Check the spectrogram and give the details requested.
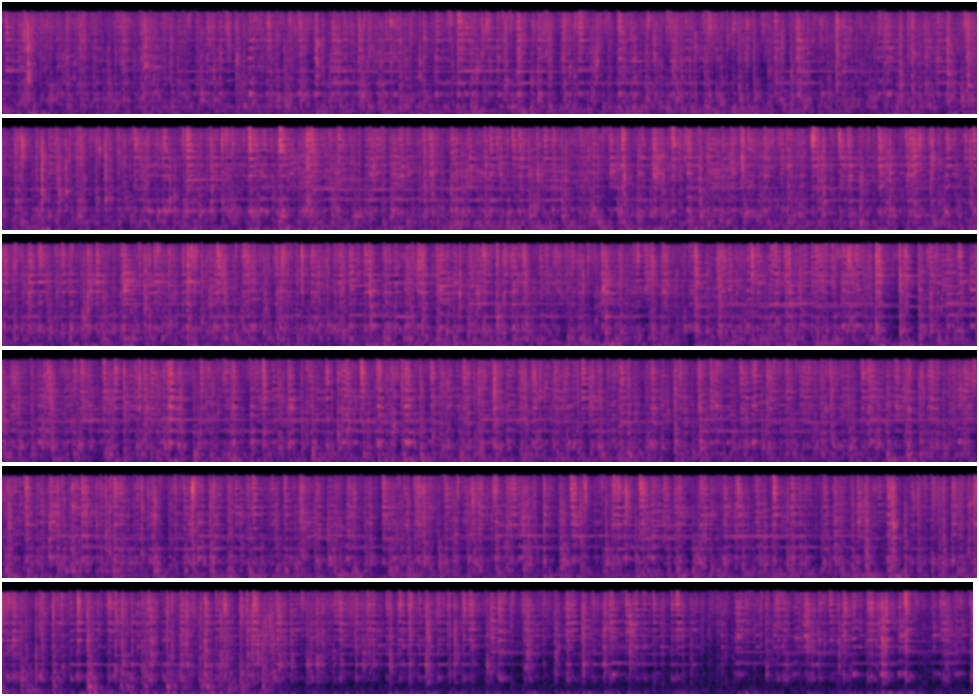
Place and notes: Rain as leaded falling petals (or an ancient sardinian shamanic ritual))
Province of Carbonia-Iglesias, Italy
